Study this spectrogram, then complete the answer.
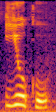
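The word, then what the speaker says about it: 行く: the verb to go it turns out that IU can also be written and pronounced as yuku in a way yuku is the older form of IU and it seems that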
